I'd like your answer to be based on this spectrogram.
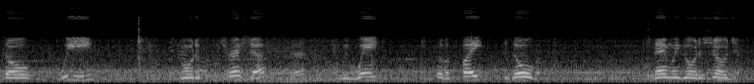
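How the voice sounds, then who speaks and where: A soldier outdoors, speaking in slow, simple words to listeners who do not share his language. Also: a little high, distant mic, background noise. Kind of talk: field talk.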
